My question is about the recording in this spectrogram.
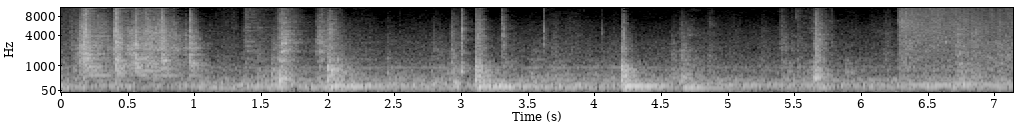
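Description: Stainless-steel stockpot lid being handled and lifted off with a clank and a short metallic ring, then a metal ladle knocking against the pot now and then as beaten egg is stirred and scooped. Near the end a steady sizzle starts as egg goes onto the hot griddle.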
